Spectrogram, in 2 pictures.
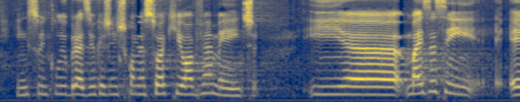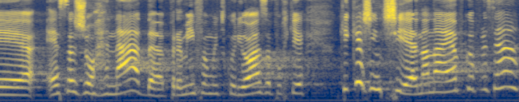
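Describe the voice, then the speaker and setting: A woman in a Carioca accent, high in pitch with ordinary pitch variation, at a moderate pace. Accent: carioca, hissing s. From Brazil, Rio de Janeiro. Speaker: social entrepreneur, panelist. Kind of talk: conference panel talk.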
